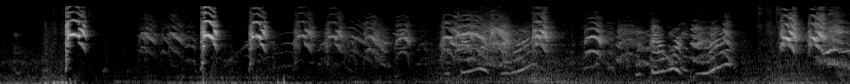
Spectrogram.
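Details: Grey Edged male Indian ringneck parakeet courting his long-time female in spring; sharp isolated squawks at first, then a sustained run of twittering chatter with rising slurred notes, ending in loud squawks.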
